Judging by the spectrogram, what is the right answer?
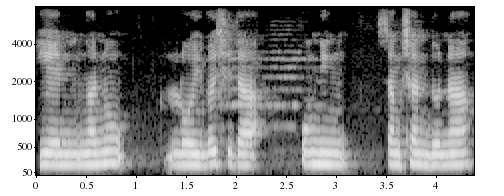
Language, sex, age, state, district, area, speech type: Manipuri, female, 45-60, Manipur, Tengnoupal, urban, spontaneous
